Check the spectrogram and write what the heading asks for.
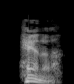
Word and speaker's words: Hannah: So actually in Greek, it's pronounced Hannah. So there actually is that H sound there.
